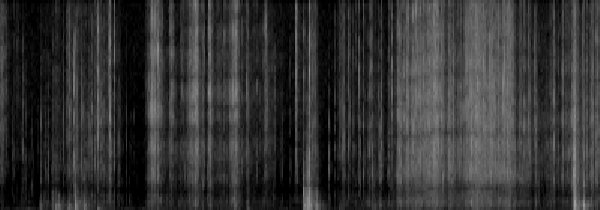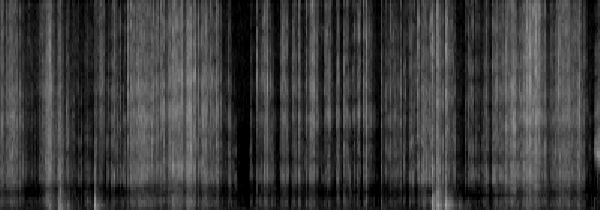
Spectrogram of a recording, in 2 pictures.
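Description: Plastic packaging bags crinkling and rustling in irregular spells as speaker cables are pulled out of their wrap, with a few sharp knocks from the handling.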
